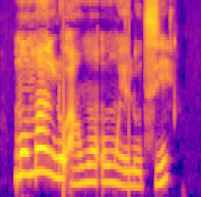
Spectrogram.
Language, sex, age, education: Yoruba, female, 15-29, tertiary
